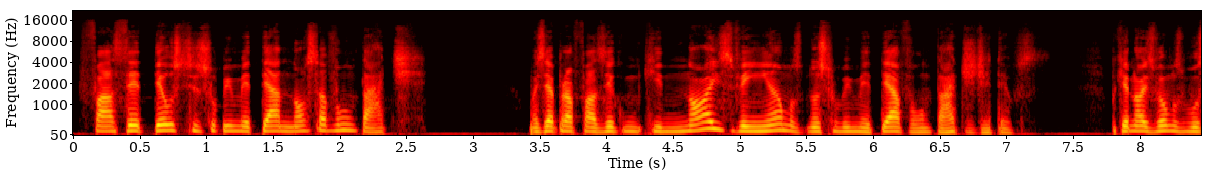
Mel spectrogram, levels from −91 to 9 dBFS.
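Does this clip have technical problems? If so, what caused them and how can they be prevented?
Yes, there's a single loud pop in the speech from 3.43 to 3.45 s, right before "é para fazer com". It's a sharp click that peaks a few decibels above the voice, while the speech keeps going underneath. That points to a sudden voltage step or spike getting into the signal chain, with the circuitry after it shaping the spike into a brief thump. The likely culprit is a static discharge, a cable or plug being nudged, or a switch being flipped mid-take. To prevent it, secure the connectors, avoid touching switches or cables while recording, and keep static down around the gear.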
